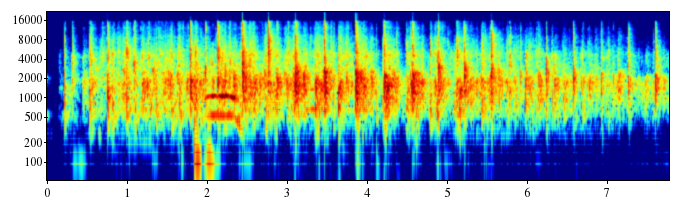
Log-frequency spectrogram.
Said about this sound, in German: Für die am besten nochmal einen Applaus.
